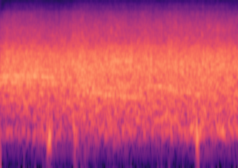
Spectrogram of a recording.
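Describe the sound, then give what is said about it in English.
A large crowd in a huge auditorium applauds in a dense, steady wash of clapping that runs without breaks and stays loud throughout. “In the video of this event, you can see that everyone is all smiles and cheering, like they're at a rock concert.”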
